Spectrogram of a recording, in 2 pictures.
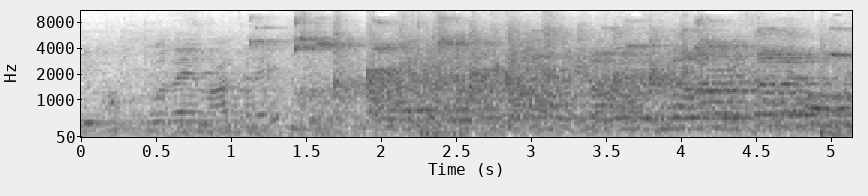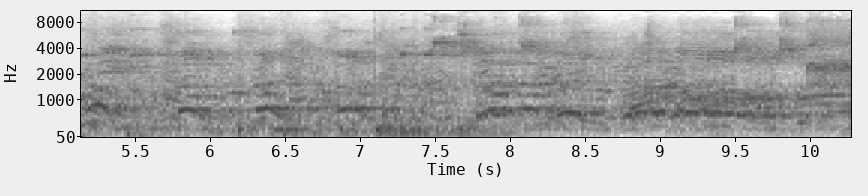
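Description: A basketball bouncing on a hardwood gym floor during a game, with players' shouts, all echoing in the hall. It is fairly quiet for the first two seconds, then busier and louder once play is running.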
